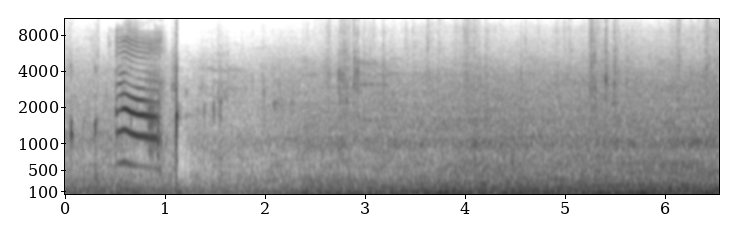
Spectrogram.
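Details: A mother cat with four mischievous kittens, which she refuses to nurse. One loud, clear, wavering meow of about half a second comes early, followed by quiet rumbling background and faint clicks.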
